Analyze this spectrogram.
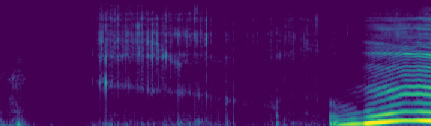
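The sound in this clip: Teeth bite into a crunchy beef empanada with chili sauce, giving a short burst of crisp crackling crunches, followed by a loud, rising voiced sound of appreciation.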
